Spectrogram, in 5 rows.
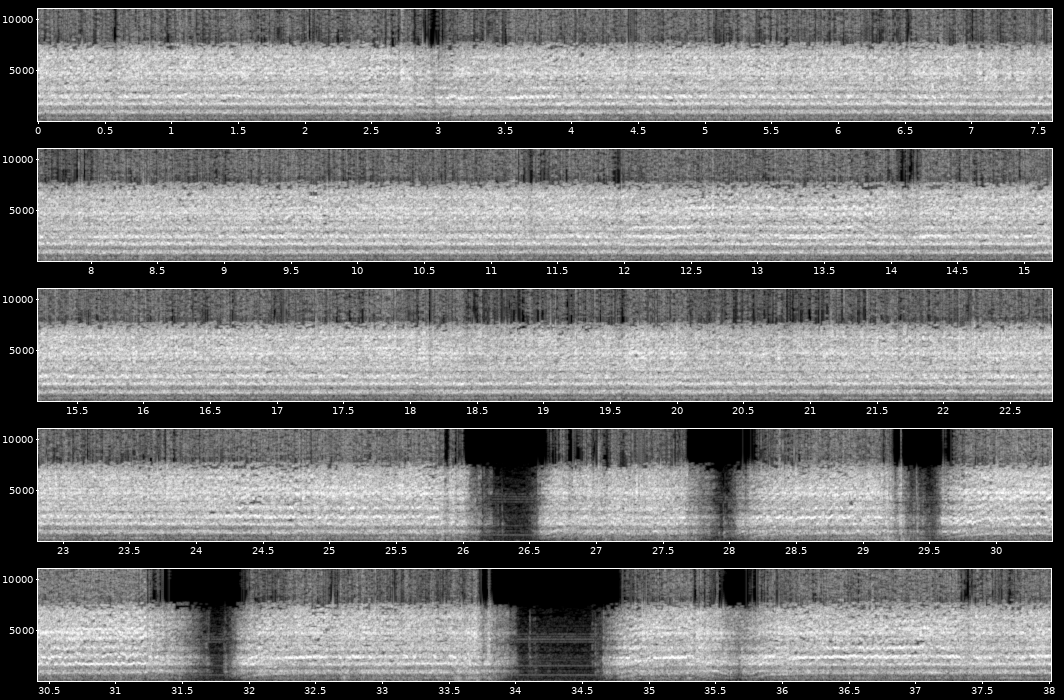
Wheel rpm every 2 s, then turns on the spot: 230, 200, 230, 220, 230, 230, 220, 230, 230, 230, 230, 230, 200, 110, 120, 150, 170, 90, 190.
none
